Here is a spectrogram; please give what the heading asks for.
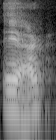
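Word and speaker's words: heir: তো এটা হচ্ছে এয়ার, এটার উচ্চারণটা হচ্ছে এয়ার, এইচ এর উচ্চারণ এখানে হবে না।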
